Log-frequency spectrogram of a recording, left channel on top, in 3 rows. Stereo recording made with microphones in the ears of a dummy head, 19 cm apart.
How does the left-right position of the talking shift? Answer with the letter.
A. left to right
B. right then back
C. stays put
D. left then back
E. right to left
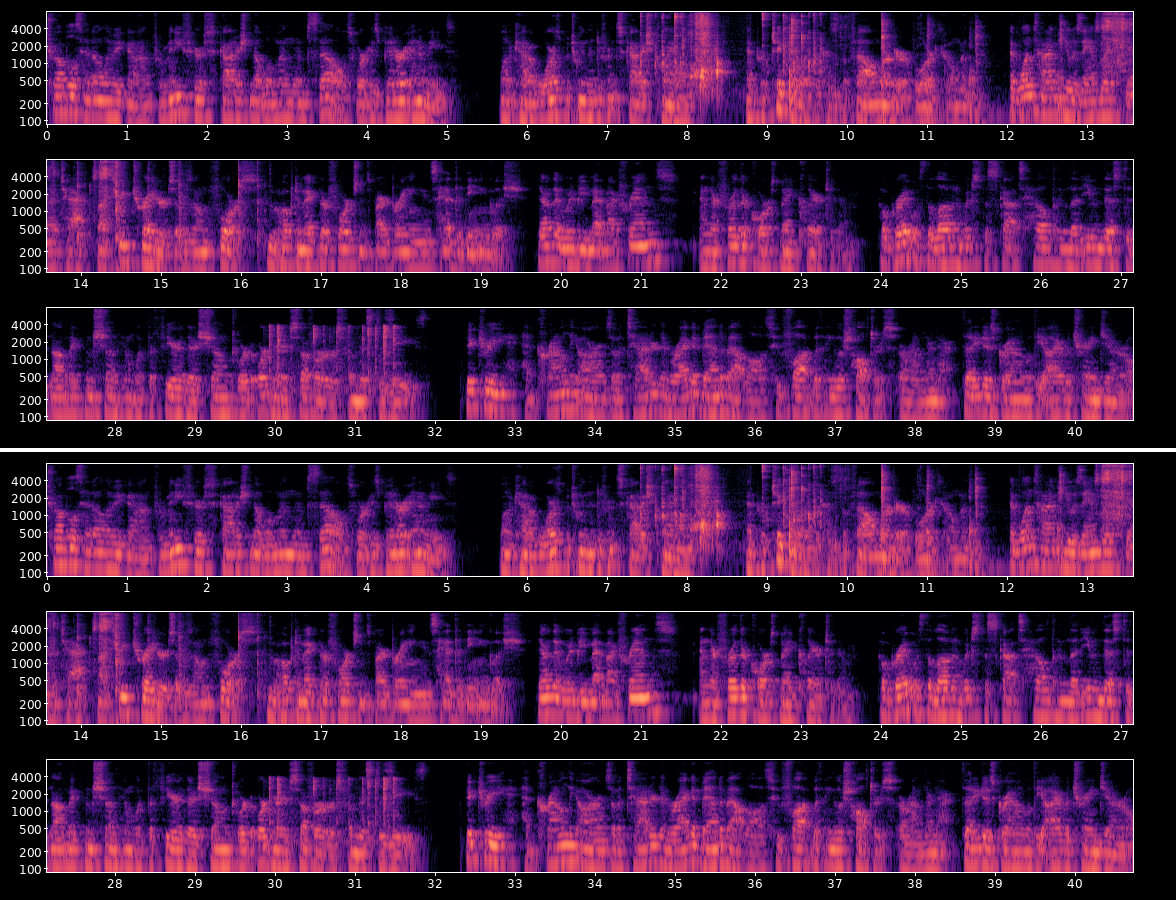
A.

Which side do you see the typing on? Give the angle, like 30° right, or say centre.
centre.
